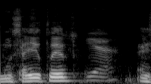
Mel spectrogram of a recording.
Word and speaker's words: مسيطر: Musaytir. Yeah. And he says, you said musaytir. And he says, Yeah. no, it's sad, but it's pronounced sin.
